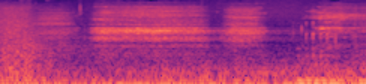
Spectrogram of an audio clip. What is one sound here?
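A young woman cries out in fear close by.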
